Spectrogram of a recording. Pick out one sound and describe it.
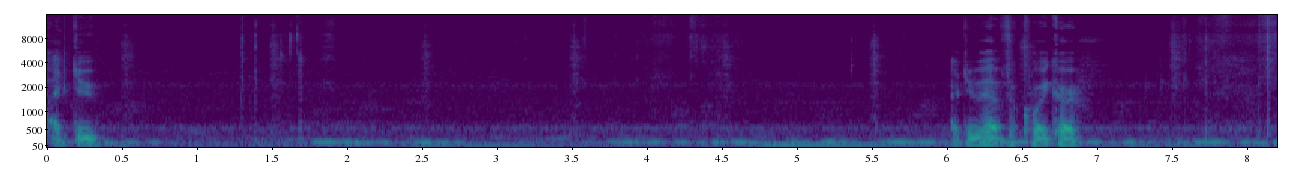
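Playing cards rustle and slide against each other in a hand.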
